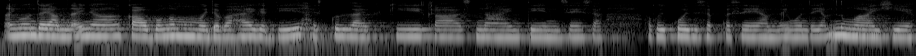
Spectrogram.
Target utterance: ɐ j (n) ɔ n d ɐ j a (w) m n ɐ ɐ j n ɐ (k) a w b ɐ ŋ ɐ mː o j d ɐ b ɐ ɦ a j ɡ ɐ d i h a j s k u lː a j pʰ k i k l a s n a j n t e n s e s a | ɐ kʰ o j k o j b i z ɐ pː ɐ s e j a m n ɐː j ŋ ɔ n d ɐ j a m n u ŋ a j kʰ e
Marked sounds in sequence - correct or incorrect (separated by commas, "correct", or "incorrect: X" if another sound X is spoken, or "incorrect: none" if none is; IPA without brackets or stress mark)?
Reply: incorrect: ŋ, incorrect: none, correct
